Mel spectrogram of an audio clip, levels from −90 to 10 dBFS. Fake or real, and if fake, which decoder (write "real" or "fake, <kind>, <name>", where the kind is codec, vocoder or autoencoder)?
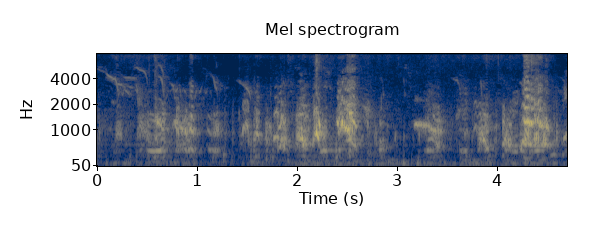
real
